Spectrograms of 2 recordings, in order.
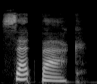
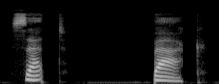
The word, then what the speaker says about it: setback: Now let's try set back. Two syllables. Set back. Stress on the first syllable. Set back.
